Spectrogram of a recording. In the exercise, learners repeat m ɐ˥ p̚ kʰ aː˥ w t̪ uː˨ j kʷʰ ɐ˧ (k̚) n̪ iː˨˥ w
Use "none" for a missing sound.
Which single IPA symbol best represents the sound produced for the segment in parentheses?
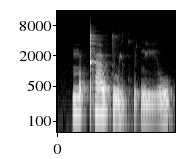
t̚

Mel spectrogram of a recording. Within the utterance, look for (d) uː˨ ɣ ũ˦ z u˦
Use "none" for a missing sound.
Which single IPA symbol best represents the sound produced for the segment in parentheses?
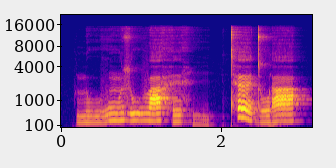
n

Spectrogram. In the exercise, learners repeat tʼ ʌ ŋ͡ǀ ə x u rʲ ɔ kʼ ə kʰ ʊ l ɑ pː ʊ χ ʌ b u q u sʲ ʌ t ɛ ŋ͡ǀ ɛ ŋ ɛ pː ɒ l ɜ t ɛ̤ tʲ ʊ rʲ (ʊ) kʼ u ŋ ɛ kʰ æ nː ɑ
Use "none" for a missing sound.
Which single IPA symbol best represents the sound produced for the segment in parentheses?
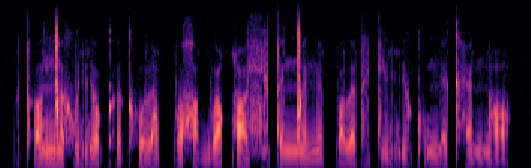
ʊ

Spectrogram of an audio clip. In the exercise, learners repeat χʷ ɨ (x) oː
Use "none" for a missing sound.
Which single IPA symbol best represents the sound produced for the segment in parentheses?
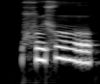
x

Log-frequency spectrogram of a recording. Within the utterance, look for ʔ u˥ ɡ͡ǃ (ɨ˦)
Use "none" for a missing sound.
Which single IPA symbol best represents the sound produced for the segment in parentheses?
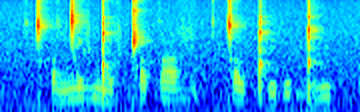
ɨ˥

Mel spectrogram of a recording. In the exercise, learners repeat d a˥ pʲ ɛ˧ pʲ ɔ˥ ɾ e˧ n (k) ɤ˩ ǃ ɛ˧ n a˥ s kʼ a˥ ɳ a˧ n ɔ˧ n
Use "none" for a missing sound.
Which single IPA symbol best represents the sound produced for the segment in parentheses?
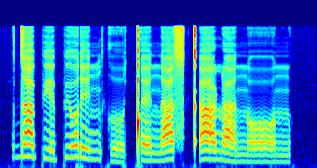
k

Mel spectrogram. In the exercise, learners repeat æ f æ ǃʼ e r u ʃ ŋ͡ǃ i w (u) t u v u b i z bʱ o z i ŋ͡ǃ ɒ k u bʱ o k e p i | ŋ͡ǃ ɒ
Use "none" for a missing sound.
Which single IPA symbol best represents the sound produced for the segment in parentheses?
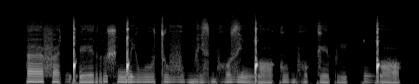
u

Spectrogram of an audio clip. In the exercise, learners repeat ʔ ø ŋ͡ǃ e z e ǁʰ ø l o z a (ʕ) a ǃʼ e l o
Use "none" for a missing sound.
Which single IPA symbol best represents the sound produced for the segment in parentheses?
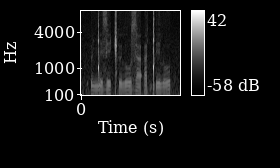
ʔ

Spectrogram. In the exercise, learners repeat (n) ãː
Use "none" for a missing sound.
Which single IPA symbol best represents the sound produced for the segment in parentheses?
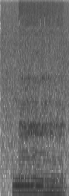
n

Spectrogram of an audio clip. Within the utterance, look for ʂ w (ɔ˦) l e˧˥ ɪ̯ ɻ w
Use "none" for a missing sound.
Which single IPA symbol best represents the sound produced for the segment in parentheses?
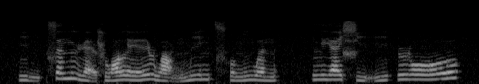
ɔ˦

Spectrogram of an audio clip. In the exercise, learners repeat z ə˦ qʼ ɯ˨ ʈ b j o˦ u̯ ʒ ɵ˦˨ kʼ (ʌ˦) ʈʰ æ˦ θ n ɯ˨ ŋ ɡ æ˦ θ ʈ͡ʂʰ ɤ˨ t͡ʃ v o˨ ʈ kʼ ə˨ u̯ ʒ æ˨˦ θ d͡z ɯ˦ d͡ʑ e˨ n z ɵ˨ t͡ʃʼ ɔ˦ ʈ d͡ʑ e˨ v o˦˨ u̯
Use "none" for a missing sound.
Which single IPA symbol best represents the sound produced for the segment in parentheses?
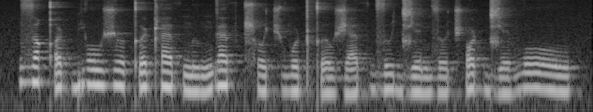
ə˦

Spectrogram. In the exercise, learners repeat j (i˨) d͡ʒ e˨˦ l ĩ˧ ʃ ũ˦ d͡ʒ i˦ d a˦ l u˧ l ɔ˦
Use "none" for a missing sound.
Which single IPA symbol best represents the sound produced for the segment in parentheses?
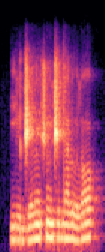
i˨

